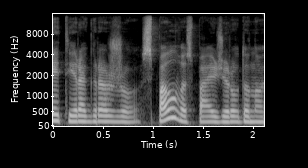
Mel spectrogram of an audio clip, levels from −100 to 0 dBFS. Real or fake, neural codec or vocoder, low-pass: real; none; 14.4 kHz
